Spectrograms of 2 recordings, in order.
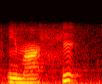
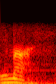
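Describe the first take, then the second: First: The final u vowel is pronounced. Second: The final u vowel is dropped. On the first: "see how it's, it ends with a su" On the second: "you can drop the U and just say imas"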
